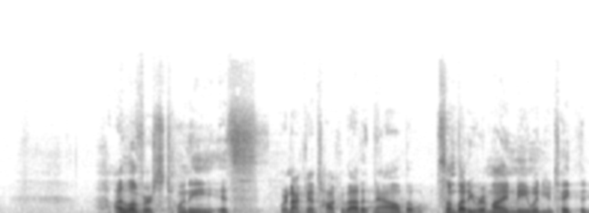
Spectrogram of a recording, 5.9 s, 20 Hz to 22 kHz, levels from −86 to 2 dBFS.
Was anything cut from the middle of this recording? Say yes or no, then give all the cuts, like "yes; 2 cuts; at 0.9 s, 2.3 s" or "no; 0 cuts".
yes; 2 cuts; at 2.7 s, 4.3 s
